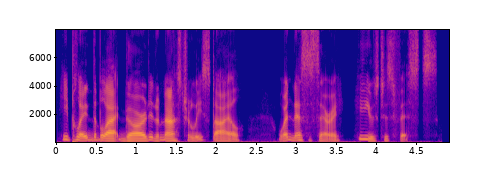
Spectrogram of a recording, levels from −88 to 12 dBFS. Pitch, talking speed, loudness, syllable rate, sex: 155 Hz, 170 wpm, -19 LUFS, 5.0 syllables/s, female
